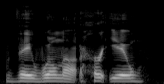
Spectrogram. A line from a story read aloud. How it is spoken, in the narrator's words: Fenris murmured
